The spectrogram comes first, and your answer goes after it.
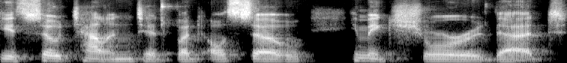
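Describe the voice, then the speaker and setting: A man speaks in a Brazilian accent at a medium pitch. His pitch varies in an ordinary way against a quiet background. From Brazil, Rio de Janeiro. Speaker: actor. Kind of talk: interview. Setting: video call. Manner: halting, many repetitions.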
